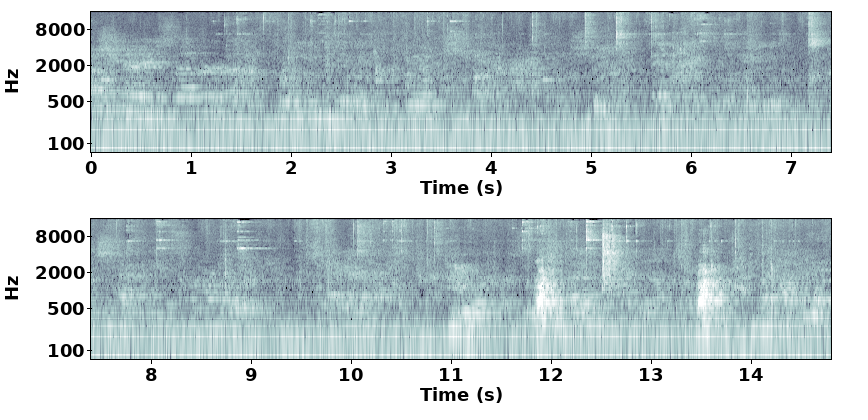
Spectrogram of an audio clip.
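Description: Dogs scamper and scuffle on a hard floor.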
